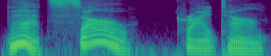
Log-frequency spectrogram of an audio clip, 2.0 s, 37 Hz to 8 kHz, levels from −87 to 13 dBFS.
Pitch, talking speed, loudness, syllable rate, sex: 95 Hz, 120 wpm, -20 LUFS, 2.4 syllables/s, male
